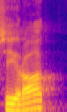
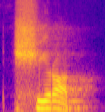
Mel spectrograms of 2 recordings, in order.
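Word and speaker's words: صراط: Beliau pernah, misalnya apa, ihdinas sirat, jadi syirat, ihdinas syiratal mustaqim, sod jadi syah, an'amta jadi Amta.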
